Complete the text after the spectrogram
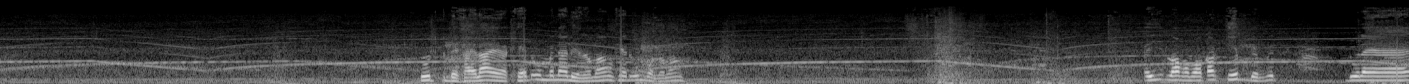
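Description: A police siren wails, rising and falling in slow sweeps.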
